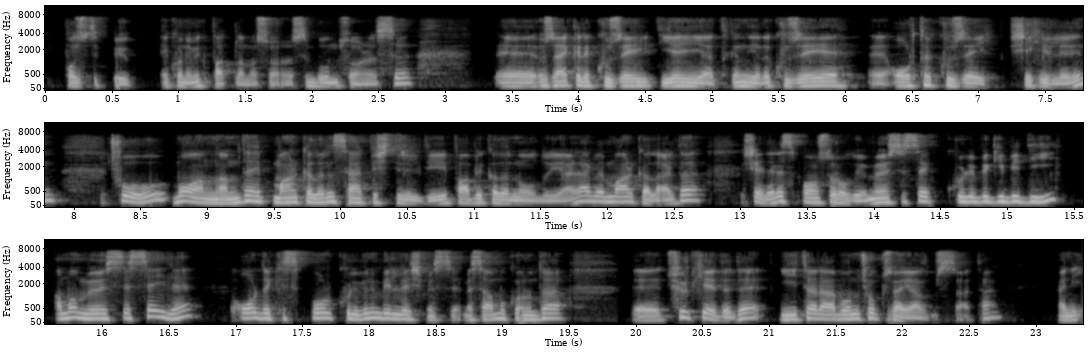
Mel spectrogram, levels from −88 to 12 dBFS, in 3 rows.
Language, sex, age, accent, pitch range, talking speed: Turkish, male, 50-69, native, 110-150 Hz, 155 wpm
